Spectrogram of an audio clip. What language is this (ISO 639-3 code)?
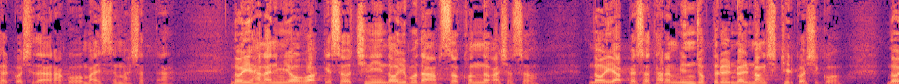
kor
